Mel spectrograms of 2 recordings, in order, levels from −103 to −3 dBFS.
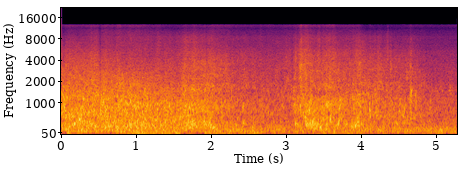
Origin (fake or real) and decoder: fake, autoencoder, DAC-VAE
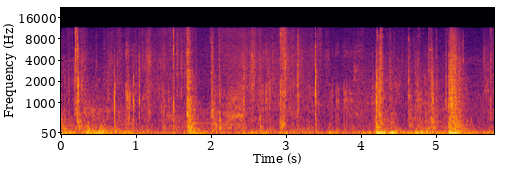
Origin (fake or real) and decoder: real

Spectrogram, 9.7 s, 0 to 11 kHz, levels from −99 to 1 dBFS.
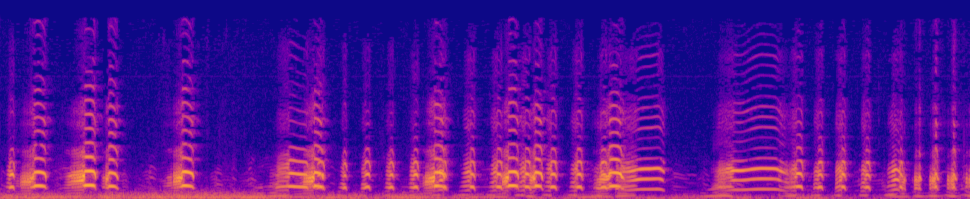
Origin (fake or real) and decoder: real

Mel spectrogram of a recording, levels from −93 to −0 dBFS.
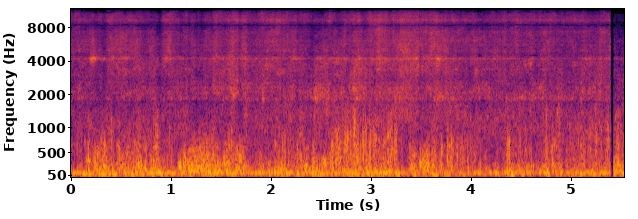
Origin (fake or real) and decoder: fake, codec, HILCodec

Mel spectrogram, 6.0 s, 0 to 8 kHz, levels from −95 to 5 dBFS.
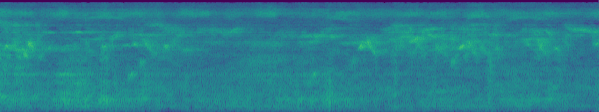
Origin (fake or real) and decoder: fake, vocoder, WaveNeXt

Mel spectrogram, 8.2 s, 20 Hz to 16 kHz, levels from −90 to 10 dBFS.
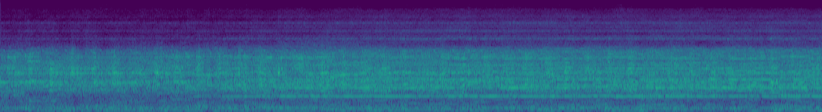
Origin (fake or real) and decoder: fake, codec, SNAC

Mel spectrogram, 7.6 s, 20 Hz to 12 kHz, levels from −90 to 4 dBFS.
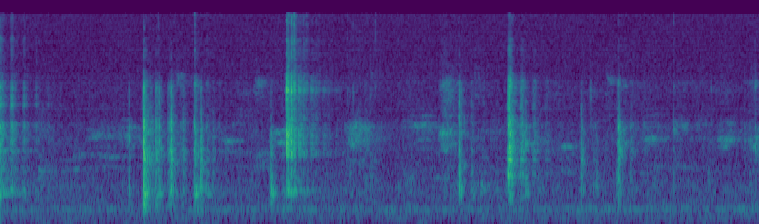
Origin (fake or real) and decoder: fake, vocoder, Vocos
